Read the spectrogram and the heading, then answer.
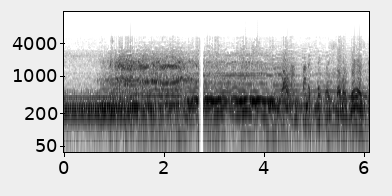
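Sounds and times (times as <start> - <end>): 
old pre-war car rough engine roar: 0.0 - 6.1
old pre-war car tires squealing as it turns sharply: 0.7 - 4.8
speech: 5.4 - 6.1.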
